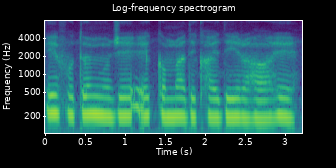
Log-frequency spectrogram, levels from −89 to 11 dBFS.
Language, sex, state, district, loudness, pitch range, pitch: Hindi, female, Arunachal Pradesh, Papum Pare, -14 LUFS, 195-210 Hz, 200 Hz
